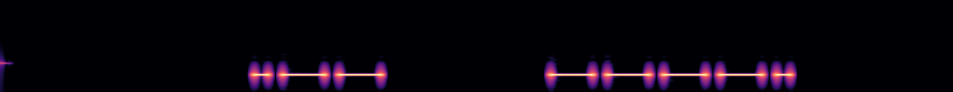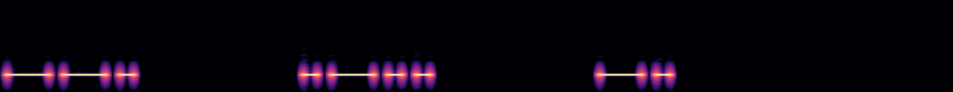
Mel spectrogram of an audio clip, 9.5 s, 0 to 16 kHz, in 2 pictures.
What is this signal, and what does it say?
Morse code, heard as a keyed tone, about 17 wpm, spaced as for 8 wpm, 700 Hz. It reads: W9GLN
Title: USA Call Signs - 5 Characters - 4x Character Spacing - 17wpm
